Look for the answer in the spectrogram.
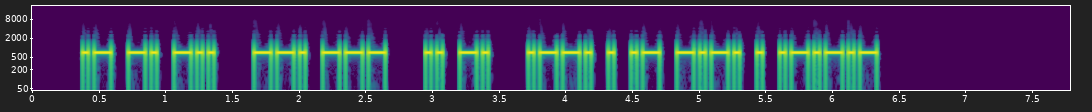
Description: Morse code, heard as a keyed tone, about 28 wpm, 700 Hz. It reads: AND GO IN PEACE.
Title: Sentences from Top 1500 Words 28wpm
